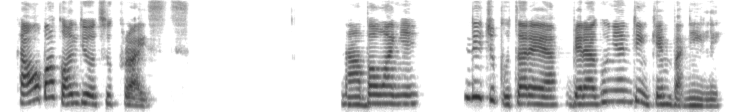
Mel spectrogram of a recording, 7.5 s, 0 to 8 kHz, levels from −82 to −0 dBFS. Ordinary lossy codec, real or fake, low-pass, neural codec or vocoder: none; real; none; none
